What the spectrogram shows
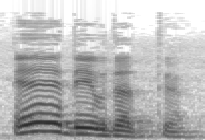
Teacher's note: अब दूर से बुलाते हैं किसी के लिए तो हिंदी में भी, हिंदी में ए ए कह के बोल देते हैं, वो ए क्या है, हे ही तो है, वास्तव में हकार का उच्चारण नहीं करते, ए कहते हैं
